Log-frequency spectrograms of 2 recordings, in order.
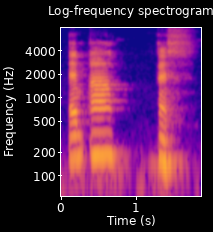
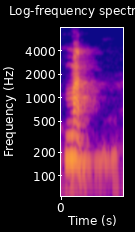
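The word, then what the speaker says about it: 맛: Contohnya M-A-S. Ini dibaca bukan mas, tapi mat. Bacanya mat. Mat ya teman-teman. Jadi jangan dibaca mas, soalnya di akhir S-nya. Jangan dibaca mas, tapi dibaca mat.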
